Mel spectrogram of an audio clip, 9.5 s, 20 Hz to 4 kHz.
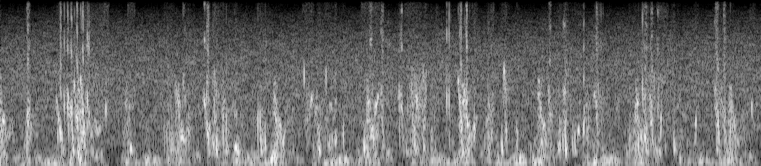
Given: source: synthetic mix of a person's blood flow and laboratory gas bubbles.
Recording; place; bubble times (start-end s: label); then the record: Doppler ultrasound of blood flow; precordium
0.30-0.39 s: bubbles
0.66-1.36 s: bubbles
1.58-1.69 s: bubbles
2.03-2.23 s: bubbles
2.26-2.44 s: bubbles
2.52-3.02 s: bubbles
3.19-3.36 s: bubbles
3.76-4.23 s: bubbles
4.26-4.34 s: bubbles
4.50-4.83 s: bubbles
4.95-5.48 s: bubbles
5.57-5.97 s: bubbles
6.07-6.18 s: bubbles
6.23-6.37 s: bubbles
6.43-6.50 s: bubbles
6.82-7.34 s: bubbles
7.40-7.57 s: bubbles
7.84-8.35 s: bubbles
8.38-8.50 s: bubbles
8.65-8.73 s: bubbles
8.90-9.17 s: bubbles
9.36-9.44 s: bubbles
From the record:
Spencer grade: 3 (all of the cardiac periods contain showers or single bubble signals, but not dominating or overriding the cardiac motion signals); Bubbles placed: anywhere in the cardiac cycle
